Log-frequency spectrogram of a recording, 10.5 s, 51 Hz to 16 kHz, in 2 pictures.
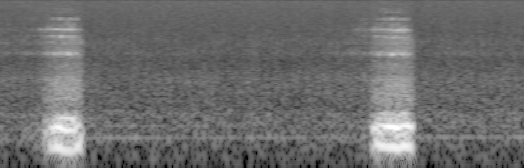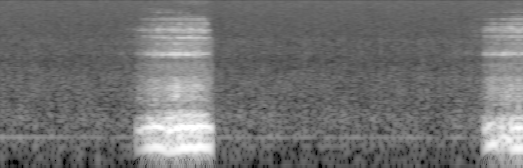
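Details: Snoring in a sleeping female cat: low, rumbling snore sounds recurring about every three seconds, roughly 19 a minute, with quiet pauses between.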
